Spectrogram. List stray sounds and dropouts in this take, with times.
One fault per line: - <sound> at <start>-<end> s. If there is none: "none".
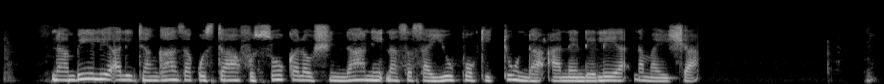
none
